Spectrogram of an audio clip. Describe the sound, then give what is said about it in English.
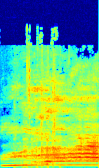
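A loud scream sound effect: a single sustained, high-pitched vocal cry holding a fairly steady tone for about two seconds, with no talking over it. “People like the Wilhelm scream or whatever. I think that other one's better.”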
